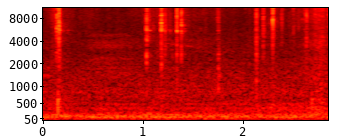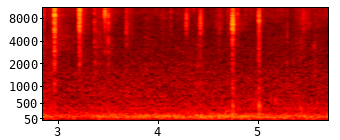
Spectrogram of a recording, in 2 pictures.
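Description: Small plastic clicks and rattles of an oxygen sensor wiring plug being handled and pushed into its keyed socket, irregular throughout, with a few sharper clicks about three seconds in and again near the end.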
